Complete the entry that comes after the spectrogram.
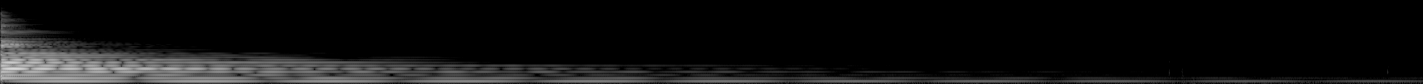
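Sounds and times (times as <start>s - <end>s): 
Irish bouzouki plucked strings: 0.0s - 7.4s.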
